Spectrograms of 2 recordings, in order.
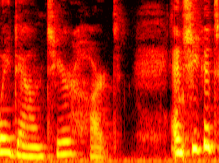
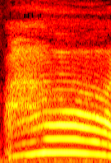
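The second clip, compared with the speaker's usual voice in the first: excited; 4 semitones higher, 8 dB louder than usual. A narrator's reading. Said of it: "exclaimed the sister in excitement".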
